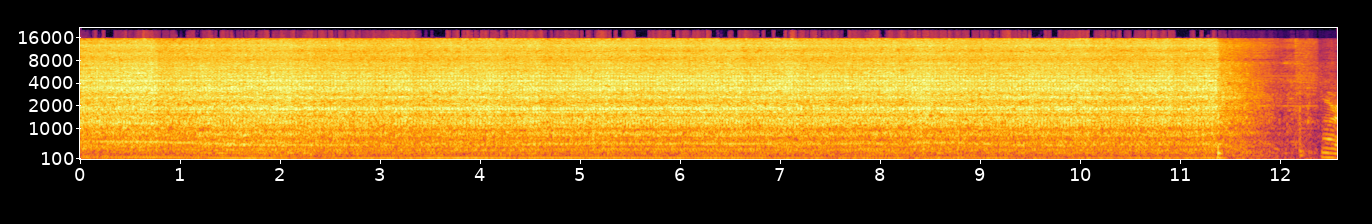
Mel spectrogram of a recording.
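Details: Audi A5/A6 3.2L engine just after first start following internal coolant leak repair: even, settled idle with a steady pulse of about four beats a second, no knocks or misses until shutdown; no engine lights, runs fine.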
